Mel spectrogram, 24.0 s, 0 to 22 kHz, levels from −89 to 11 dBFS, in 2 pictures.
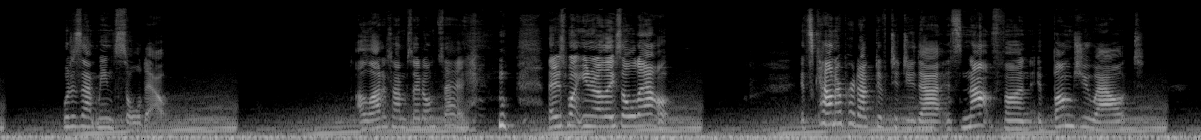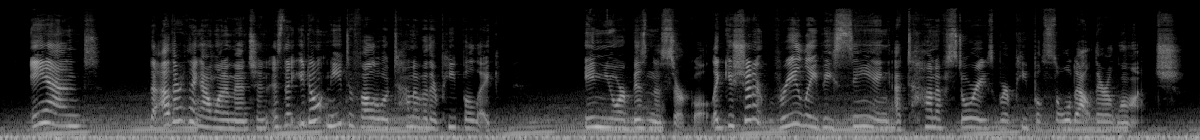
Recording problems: low rumble; noticeable; throughout; 15 dB below the speech

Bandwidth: 17.5 kHz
